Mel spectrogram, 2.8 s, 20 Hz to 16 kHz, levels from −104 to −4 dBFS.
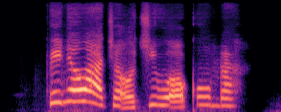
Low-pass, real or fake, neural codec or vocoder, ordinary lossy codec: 14.4 kHz; fake; codec, 44.1 kHz, 2.6 kbps, DAC; none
